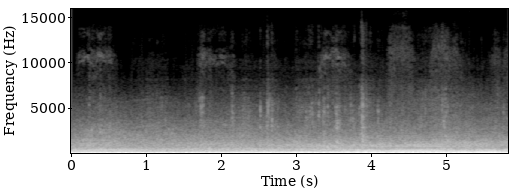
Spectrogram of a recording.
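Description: Steady low engine drone.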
